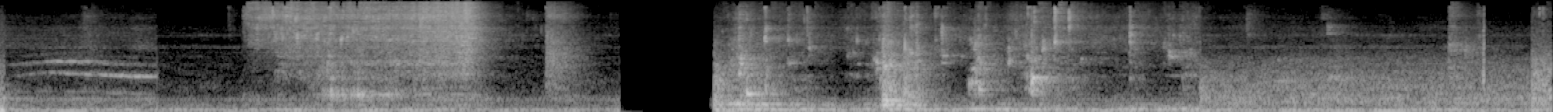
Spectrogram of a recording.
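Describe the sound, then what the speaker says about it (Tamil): Water splashing and swishing in a pot as rice and lentils are rinsed, with a brief faucet run, a short gap, then more sloshing and clinks. "இப்போது இதை ஒரு மூணு தண்ணி கழுவி எடுத்துக்கலாம்"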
